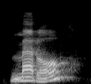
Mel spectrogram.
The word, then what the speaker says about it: medal: metal and we have medal which is something an award that you win this is a flap t it's basically the same these two words are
